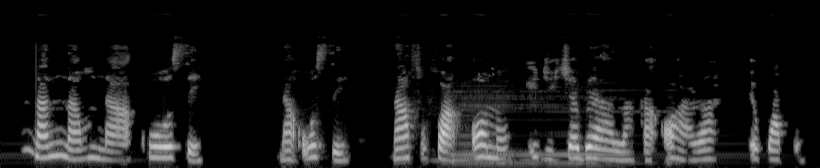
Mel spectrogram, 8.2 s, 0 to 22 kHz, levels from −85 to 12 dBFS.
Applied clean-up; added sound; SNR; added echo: classical method spectral subtraction.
